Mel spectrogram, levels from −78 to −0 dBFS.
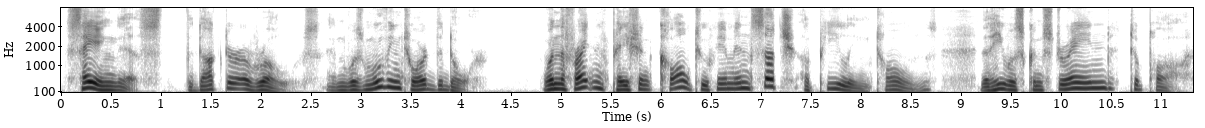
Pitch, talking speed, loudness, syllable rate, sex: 150 Hz, 150 wpm, -19 LUFS, 4.6 syllables/s, male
